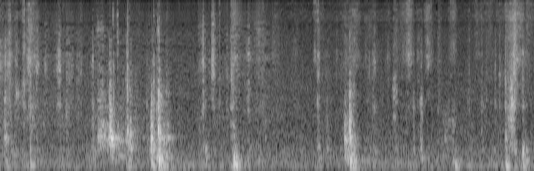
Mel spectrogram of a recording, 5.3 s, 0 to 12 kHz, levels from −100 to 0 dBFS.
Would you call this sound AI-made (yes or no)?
yes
